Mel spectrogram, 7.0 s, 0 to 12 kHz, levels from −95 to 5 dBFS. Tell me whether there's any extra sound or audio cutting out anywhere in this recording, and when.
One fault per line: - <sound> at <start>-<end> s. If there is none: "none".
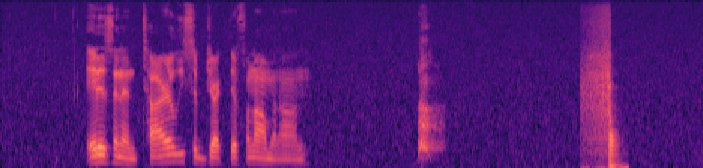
- bark at 4.2-4.5 s
- thud at 5.8-6.3 s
